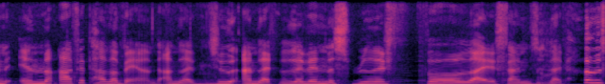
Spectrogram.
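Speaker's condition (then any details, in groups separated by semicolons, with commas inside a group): Oral cancer, partial glossectomy; half tongue replaced with leg flap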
